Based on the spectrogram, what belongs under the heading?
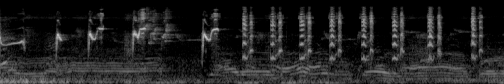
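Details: Song of a long-tailed shrike as a lure to trigger singing: varied hooked and whistled notes, then a regular series of sharp clicking bursts, with soft sustained tones in the background.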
